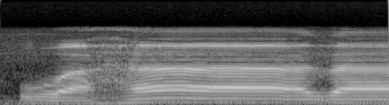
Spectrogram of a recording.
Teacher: Ha dan za panjang selama 2 harokat. Wahadza. Nah, di sini ada alif lam.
